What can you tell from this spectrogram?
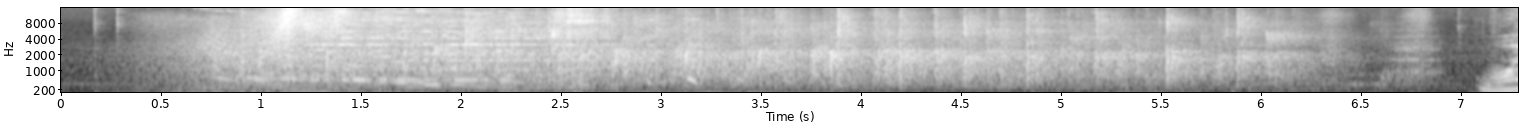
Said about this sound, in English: Why the applause?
